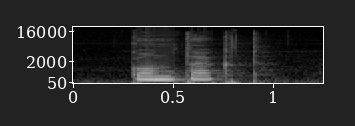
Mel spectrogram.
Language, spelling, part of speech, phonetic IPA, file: Czech, kontakt, noun, [ˈkontakt], Cs-kontakt.ogg
- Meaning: contact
